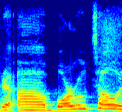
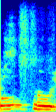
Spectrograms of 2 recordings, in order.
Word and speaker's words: Boruto: Boruto is the Japanese pronunciation of the English word bolt, as evidenced by the bolt he wears around his neck.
